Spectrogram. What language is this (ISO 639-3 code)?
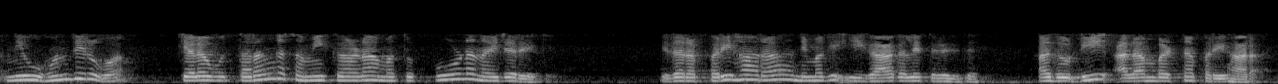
kan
